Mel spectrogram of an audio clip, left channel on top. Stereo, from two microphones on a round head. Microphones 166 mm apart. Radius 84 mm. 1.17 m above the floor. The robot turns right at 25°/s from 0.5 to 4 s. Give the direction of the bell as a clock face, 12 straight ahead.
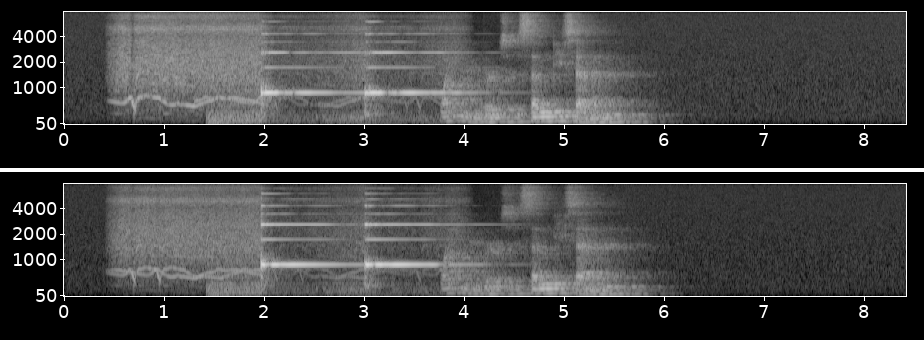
3 o'clock.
